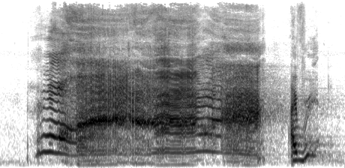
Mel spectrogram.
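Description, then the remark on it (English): A voice imitates mechanics screaming in fear as a truck slowly flips over: a long, strained, wavering vocal wail lasting about three seconds, followed by a brief squeaky yelp at the end. “And when we're flipping, they started screaming in such a way.”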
